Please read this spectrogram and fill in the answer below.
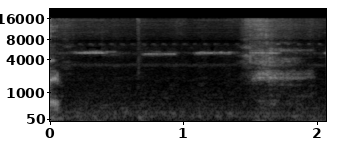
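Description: Faint, high-pitched insect chirping in short repeated trills, with a soft click about a third of the way in.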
